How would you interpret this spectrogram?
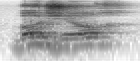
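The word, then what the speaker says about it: bonjour: அதுதான் போஷோ போஷோ போஷோ போஷோ அப்படின்னு சொல்லுவோம்.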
